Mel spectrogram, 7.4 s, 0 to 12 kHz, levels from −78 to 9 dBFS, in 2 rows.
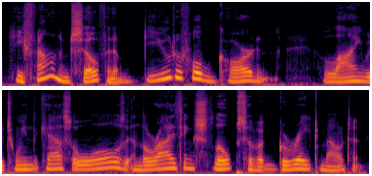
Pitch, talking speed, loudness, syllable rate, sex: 150 Hz, 165 wpm, -18 LUFS, 4.4 syllables/s, male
